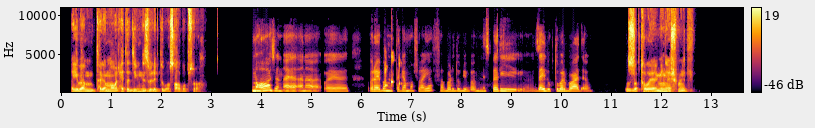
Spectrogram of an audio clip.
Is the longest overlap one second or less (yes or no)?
yes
